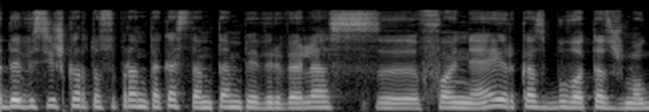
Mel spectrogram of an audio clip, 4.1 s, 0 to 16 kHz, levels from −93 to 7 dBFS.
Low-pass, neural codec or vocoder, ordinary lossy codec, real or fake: 10.8 kHz; none; AAC, 96 kbps; real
